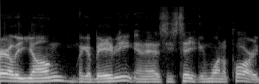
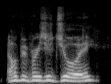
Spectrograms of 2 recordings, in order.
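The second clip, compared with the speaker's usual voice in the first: toymaker voice; 6 semitones higher, 5 dB louder than usual. Acted. Toymaker thanking buyer.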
